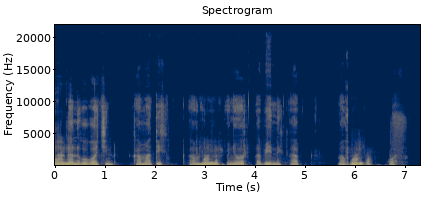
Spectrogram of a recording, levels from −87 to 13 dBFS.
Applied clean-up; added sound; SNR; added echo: neural mask model Resemble Enhance denoiser.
